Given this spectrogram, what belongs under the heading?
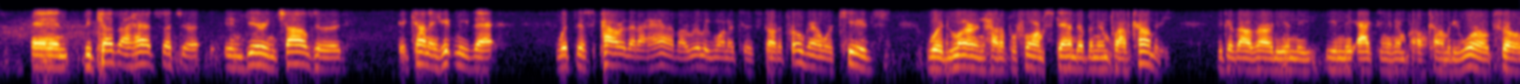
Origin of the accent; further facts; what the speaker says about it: Seattle, Washington, United States; now in Atlanta, United States; So for me, you know, growing up in Seattle, moving to Atlanta, I came down here because being told that you're different than a lot of Blacks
